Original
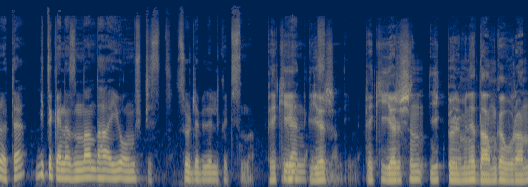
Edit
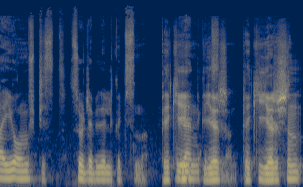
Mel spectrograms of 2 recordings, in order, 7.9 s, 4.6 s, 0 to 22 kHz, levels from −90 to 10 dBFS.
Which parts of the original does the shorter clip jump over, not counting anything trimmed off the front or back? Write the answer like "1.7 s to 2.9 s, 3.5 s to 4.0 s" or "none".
5.1 s to 5.4 s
